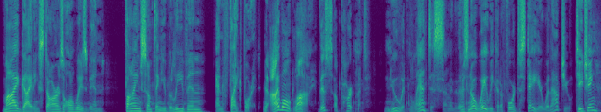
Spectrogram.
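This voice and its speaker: Retired teacher dad for a game: older man, lively intonation, husky, fond and gently joking, dry close sound. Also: medium pitch, normal speed, no echo. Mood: warm, reassuring. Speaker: voice actor. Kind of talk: video game character dialogue.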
